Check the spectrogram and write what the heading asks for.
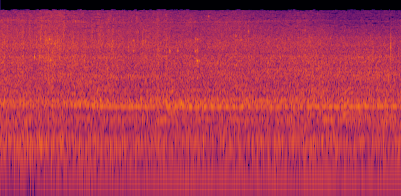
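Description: Tata Hitachi tracked excavator running steadily while digging, a constant engine hum with a steady whine over it.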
